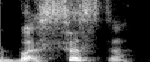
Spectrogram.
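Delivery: "sister" said the close, affectionate way; sister with closeness. Shown as a demonstration. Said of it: "That place is more of a closeness".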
